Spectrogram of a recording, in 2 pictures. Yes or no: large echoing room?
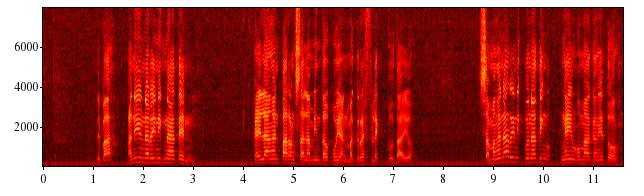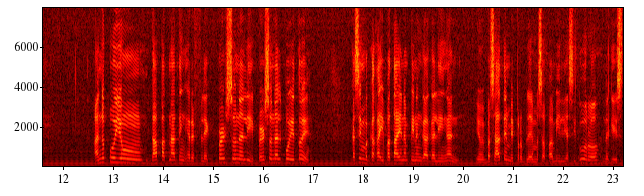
yes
